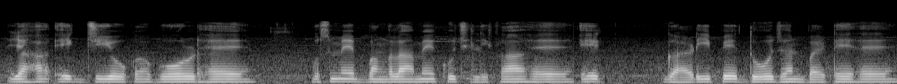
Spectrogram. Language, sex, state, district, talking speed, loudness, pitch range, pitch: Hindi, male, Maharashtra, Chandrapur, 125 wpm, -18 LUFS, 120-125 Hz, 125 Hz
